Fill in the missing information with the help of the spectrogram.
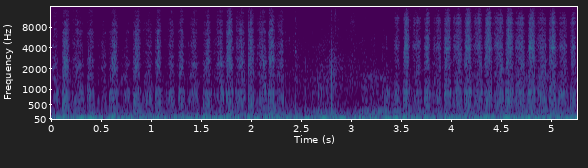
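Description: A green felt-tip marker is rubbed back and forth in quick strokes to color a drawing in an open Heartstopper coloring book, its thin paper pages lying flat on a table while the other hand steadies the page. Soft, rapid, scratchy swishes pulse steadily over a low background rumble, and the strokes grow brighter and crisper in the last couple of seconds.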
